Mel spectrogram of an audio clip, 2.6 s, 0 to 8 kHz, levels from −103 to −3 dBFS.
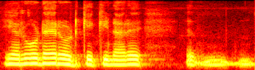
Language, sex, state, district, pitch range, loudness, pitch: Hindi, female, Punjab, Pathankot, 160-175 Hz, -16 LUFS, 165 Hz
